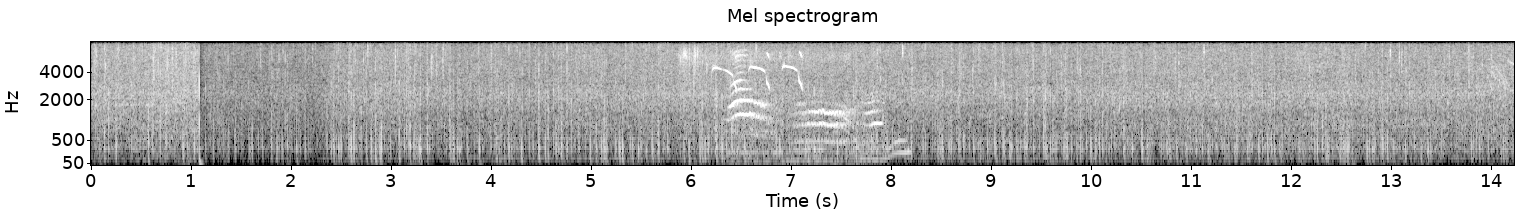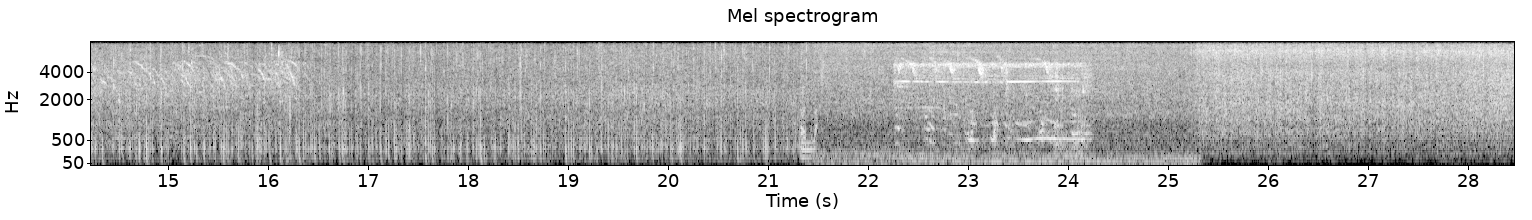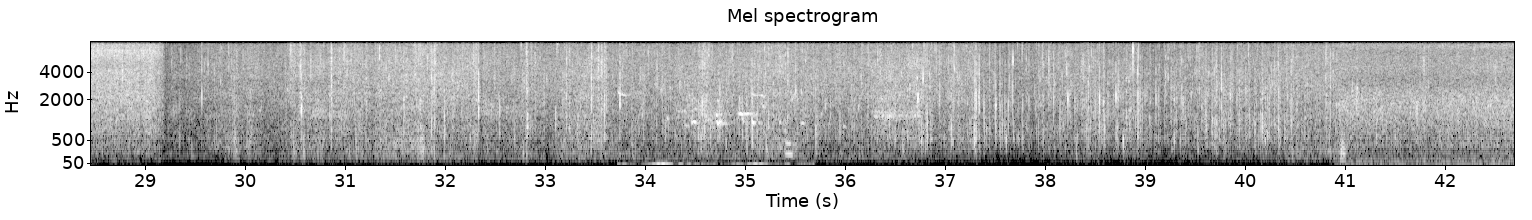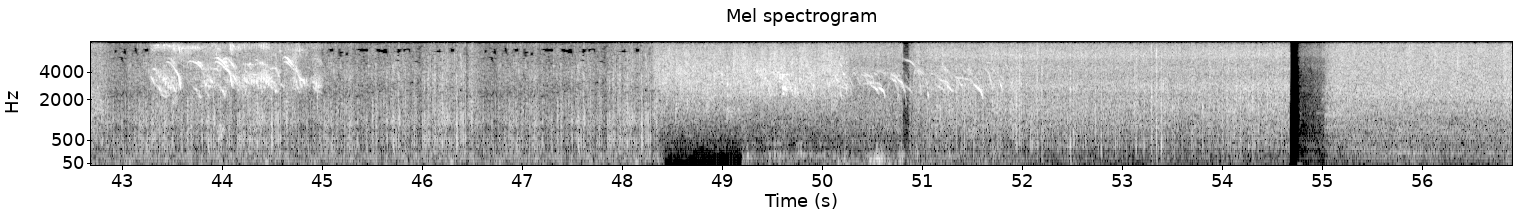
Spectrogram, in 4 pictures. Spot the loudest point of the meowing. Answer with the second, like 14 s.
7 s.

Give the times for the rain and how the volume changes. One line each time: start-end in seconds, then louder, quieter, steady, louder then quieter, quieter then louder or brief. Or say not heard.
0.0-56.8 steady.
